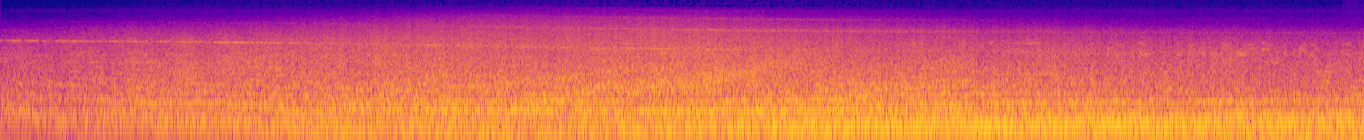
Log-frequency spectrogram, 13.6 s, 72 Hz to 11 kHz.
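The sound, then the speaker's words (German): Ambience at an airport check-in area in Terminal 3, where passengers hand over their baggage. A loud, dense, continuous wash of noise swells over the first few seconds, then holds steady, with a faint high tone gliding across it. “Wir stehen hier am Check-in in Terminal 3. Hier checken Passagiere ein und checken auch ihr Gepäck ein, sprich, sie geben es hier ab.”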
